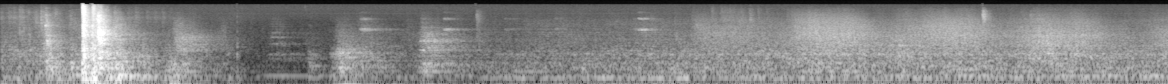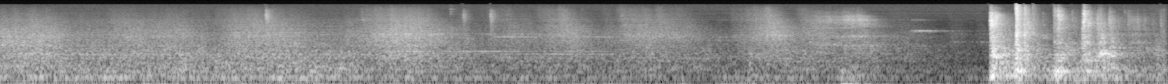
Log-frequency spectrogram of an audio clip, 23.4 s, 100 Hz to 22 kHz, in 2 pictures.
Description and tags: Elevator going down 2
A large (12 person) elevator located in an apartment building that was built as a hotel for the 1972 Olympic Games in Munich, Germany. There are four of these in the building, and they all rattle like nobody's business.
In this recording, in the beginning the doors close. Then the elevator travels down about ten floors with concerning rattling noises. The elevator is going to the ground floor so the ground floor chime can be heard as it stops. The recording ends abruptly because there were people in the lobby.
close, door, elevator, elevator-door, elevator-ride, lift, metal, open, Rattle, sliding-door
